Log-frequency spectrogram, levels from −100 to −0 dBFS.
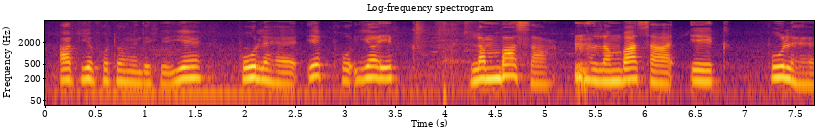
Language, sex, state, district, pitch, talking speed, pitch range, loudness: Hindi, female, Bihar, Purnia, 185 Hz, 150 wpm, 155-210 Hz, -18 LUFS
